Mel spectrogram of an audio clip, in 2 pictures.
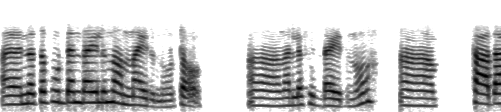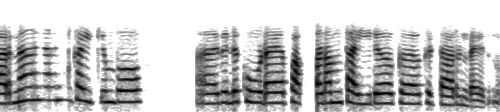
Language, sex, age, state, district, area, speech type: Malayalam, female, 30-45, Kerala, Ernakulam, rural, conversation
